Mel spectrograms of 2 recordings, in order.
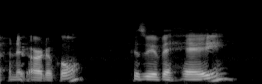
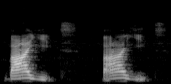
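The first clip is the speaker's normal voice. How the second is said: bayit said louder with BA stressed, falling; stress on first syllable; 8 dB louder than usual. Shown as a demonstration. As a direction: hit BA in bayit, then let it drop. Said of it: "the accent is here".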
